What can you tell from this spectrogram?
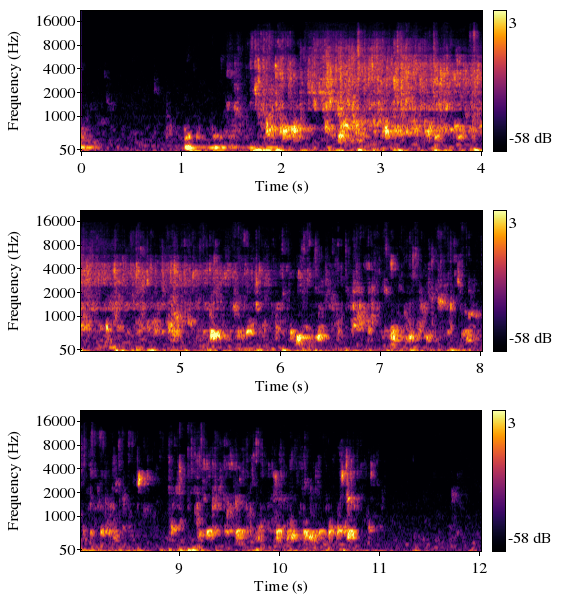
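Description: Muddy soil wash water poured from a metal pan onto a metal sieve, splashing as it goes: the pour starts about two seconds in, is strongest at first, then tails off and stops near the end. This is the washed soil sample being carried over the sieve in a washed sieve analysis.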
